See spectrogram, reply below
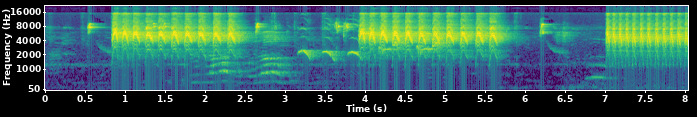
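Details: Streaked spiderhunter, a nectar-eating bird used as tutor song for competition birds. Long, loud, buzzy rattles of fast repeated notes, with lower whistled and slurred notes from another bird in the pauses.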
